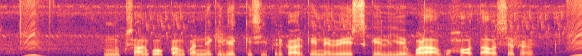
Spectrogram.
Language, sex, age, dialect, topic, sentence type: Hindi, male, 18-24, Kanauji Braj Bhasha, banking, statement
